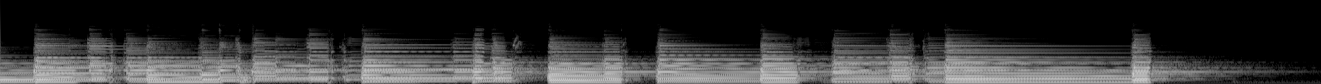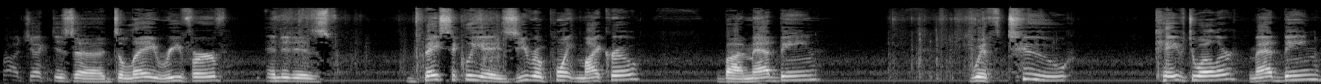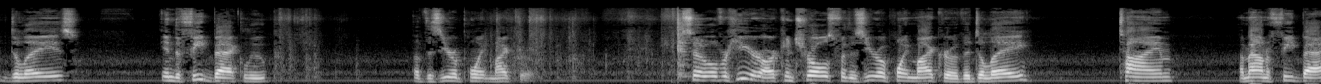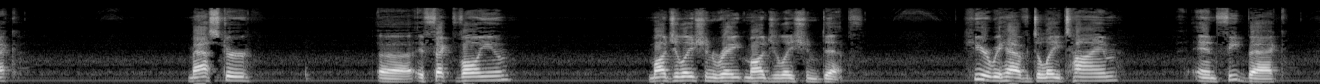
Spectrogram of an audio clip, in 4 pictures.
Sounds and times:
Speech: 0:13.3 - 0:16.6, 0:17.3 - 0:19.7, 0:20.4 - 0:21.5, 0:22.9 - 0:24.0, 0:24.8 - 0:27.3, 0:28.0 - 0:29.2, 0:30.6 - 0:31.8, 0:33.2 - 0:36.8, 0:37.6 - 0:38.2, 0:38.8 - 0:40.0, 0:41.5 - 0:42.2, 0:43.4 - 0:44.8, 0:46.1 - 0:48.4, 0:49.3 - 0:52.6.

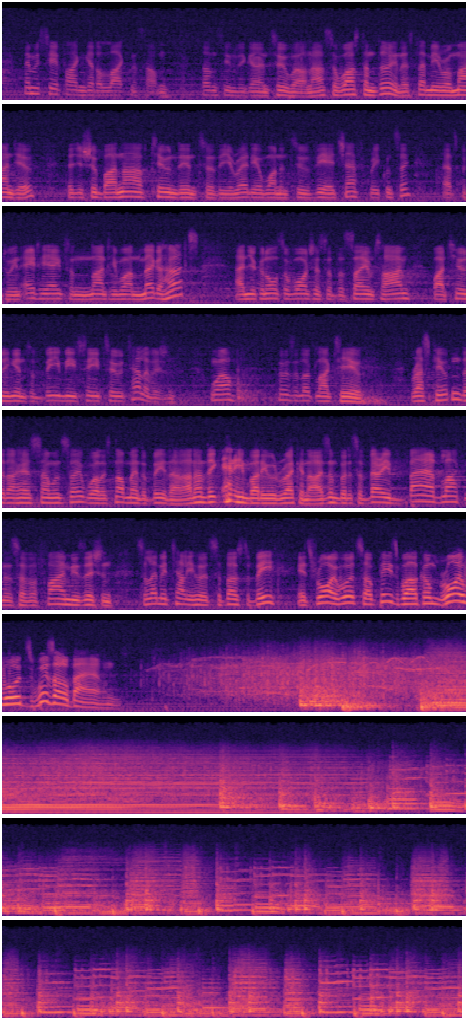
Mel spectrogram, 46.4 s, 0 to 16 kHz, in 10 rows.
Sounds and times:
Speech: 0:00.2 - 0:29.1.

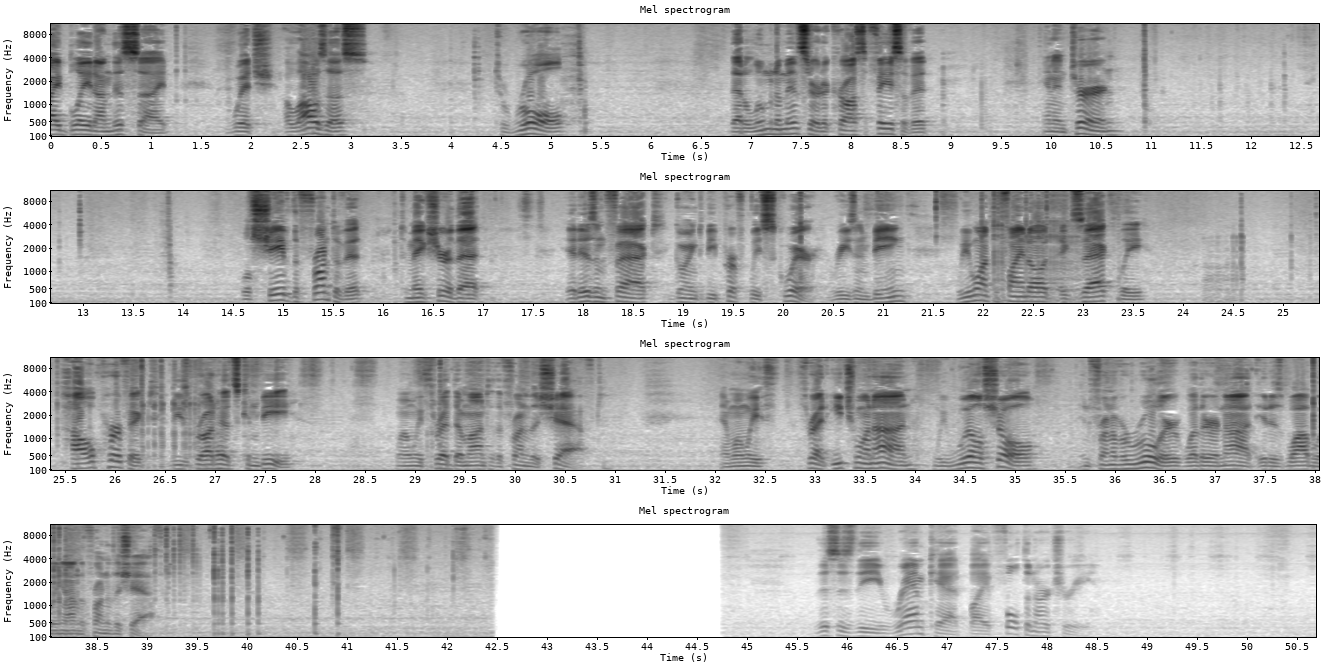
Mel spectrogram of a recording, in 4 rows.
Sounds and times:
Speech: 0:00.0 - 0:03.3, 0:04.5 - 0:05.3, 0:06.8 - 0:08.9, 0:10.0 - 0:10.8, 0:14.6 - 0:17.2, 0:17.8 - 0:23.7, 0:25.5 - 0:27.9, 0:28.8 - 0:31.0, 0:32.1 - 0:39.3, 0:45.7 - 0:48.6.

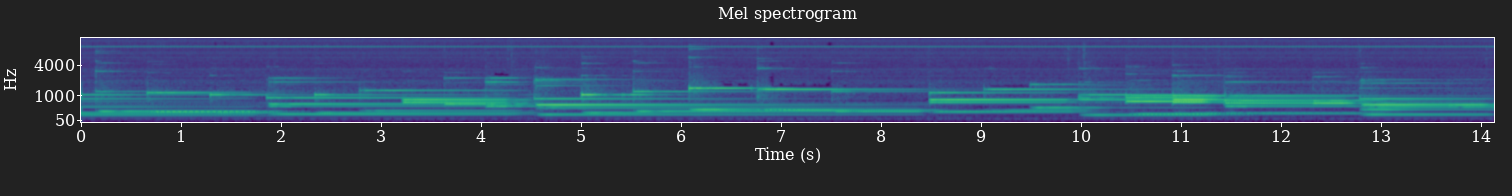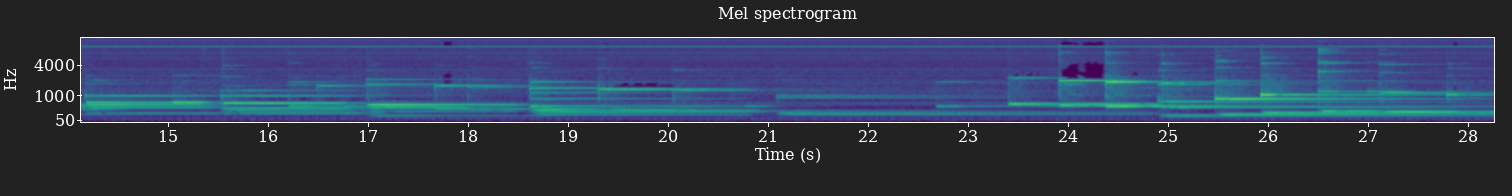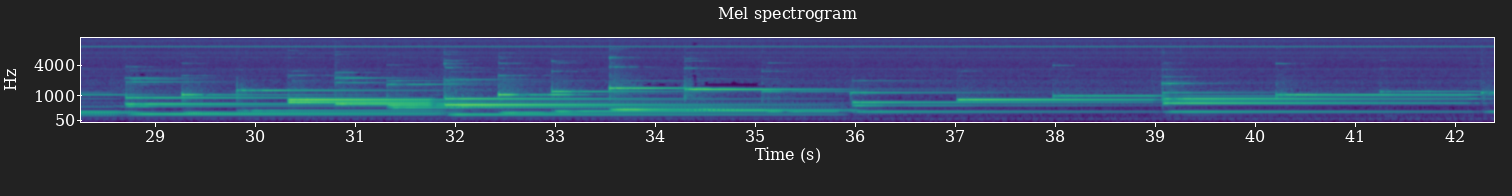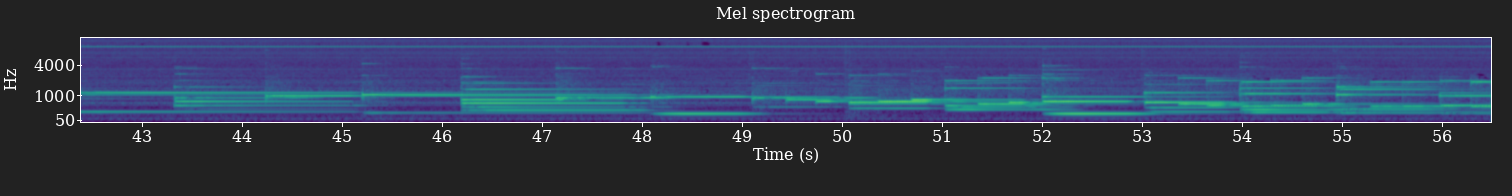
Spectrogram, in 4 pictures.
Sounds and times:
Marimba, xylophone: 0:00.0 - 0:56.4
Vibraphone: 0:00.0 - 0:56.4.

